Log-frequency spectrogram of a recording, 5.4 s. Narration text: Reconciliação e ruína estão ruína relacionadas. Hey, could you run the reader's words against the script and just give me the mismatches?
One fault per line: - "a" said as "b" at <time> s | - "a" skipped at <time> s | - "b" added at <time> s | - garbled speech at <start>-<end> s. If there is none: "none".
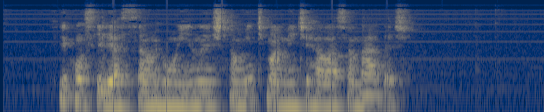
- "ruína" said as "intimamente" at 2.5 s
